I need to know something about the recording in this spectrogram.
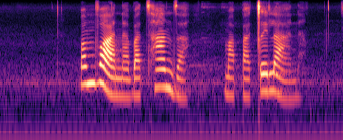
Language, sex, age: Swati, female, 22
